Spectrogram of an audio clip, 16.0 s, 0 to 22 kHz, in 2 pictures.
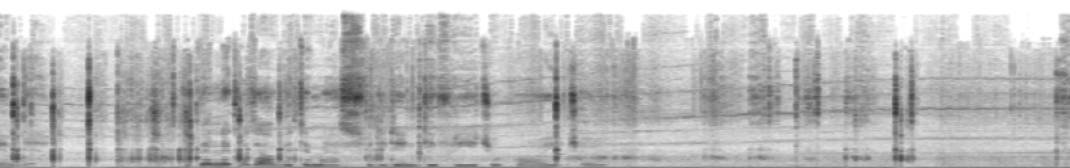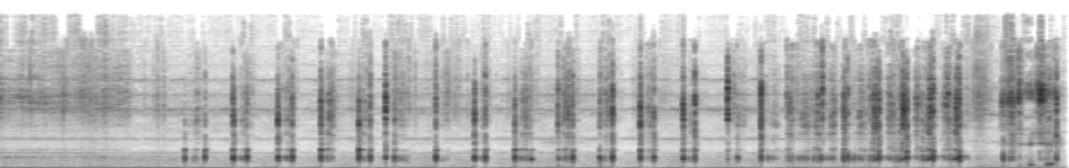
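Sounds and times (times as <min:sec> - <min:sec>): spoon stirring slime: 0:00.0 - 0:07.0, 0:08.0 - 0:16.0
low hum: 0:00.0 - 0:16.0.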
